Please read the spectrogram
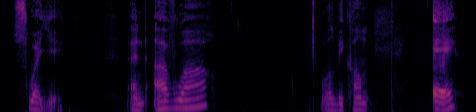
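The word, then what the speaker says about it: aie: and avoir will become est, remember the final E is not pronounced, so you only have this A-I sound, est, okay, est, ayons,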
